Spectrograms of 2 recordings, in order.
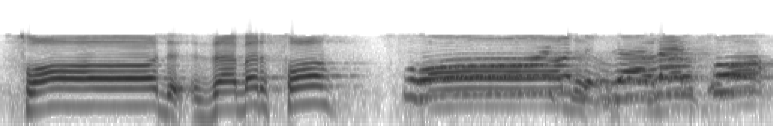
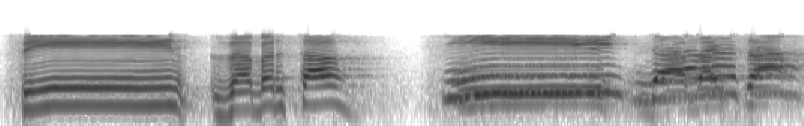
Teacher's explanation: صاد کو موٹا کر کے پڑھیں گے اور سین کو ہم باریک پڑھیں گے اور ان دونوں میں سیٹی کی آواز آئے گی.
